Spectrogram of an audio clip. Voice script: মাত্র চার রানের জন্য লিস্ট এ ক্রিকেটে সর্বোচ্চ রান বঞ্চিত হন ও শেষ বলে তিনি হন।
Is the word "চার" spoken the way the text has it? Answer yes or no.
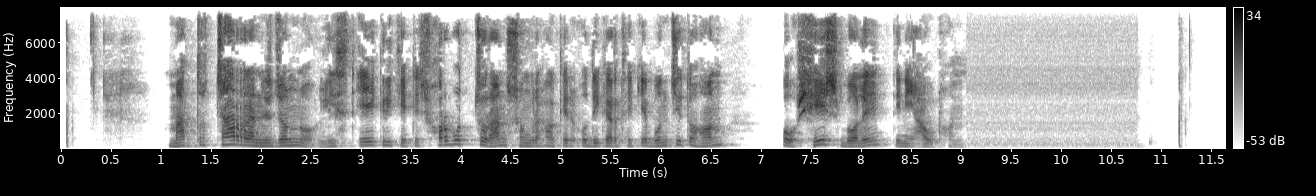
yes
